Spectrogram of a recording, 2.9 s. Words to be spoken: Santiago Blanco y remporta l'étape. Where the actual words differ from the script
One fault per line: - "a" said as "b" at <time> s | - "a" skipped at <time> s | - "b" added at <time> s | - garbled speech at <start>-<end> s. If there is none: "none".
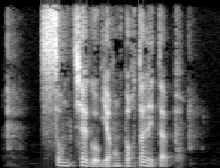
- "Blanco" skipped at 1.3 s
